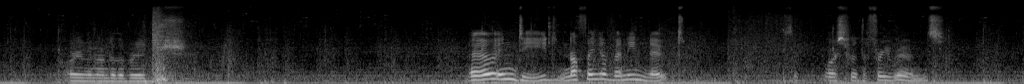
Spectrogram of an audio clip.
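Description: A man speaks loudly into a nearby microphone.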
